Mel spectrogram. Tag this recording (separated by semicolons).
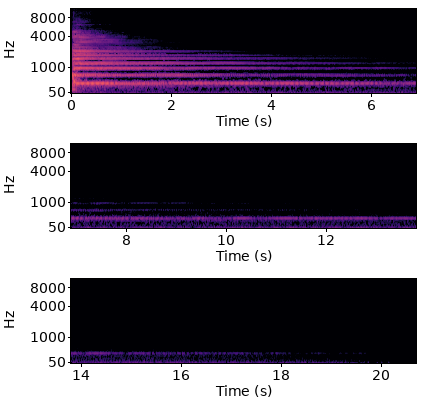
detuned; horror; old; pedal; piano; string; sustain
